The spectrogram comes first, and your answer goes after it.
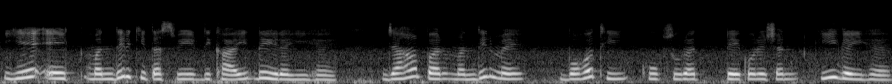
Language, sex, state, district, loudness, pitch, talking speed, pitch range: Hindi, female, Rajasthan, Jaipur, -16 LUFS, 245 Hz, 135 wpm, 240-275 Hz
